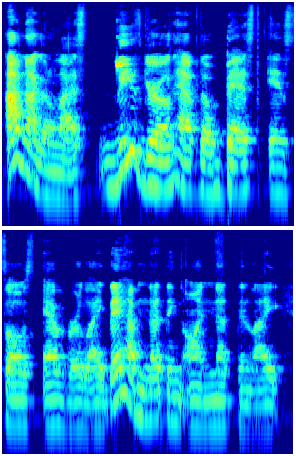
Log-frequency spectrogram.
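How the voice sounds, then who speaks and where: Animated, profane man recapping a TV episode. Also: mid-range voice, normal speed. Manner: animated, slangy and profane, with dramatic retellings. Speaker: TV recap reviewer.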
